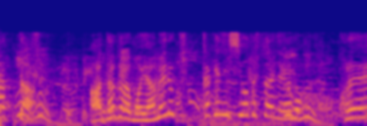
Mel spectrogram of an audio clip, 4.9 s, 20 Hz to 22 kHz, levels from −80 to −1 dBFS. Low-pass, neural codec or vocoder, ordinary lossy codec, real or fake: none; none; none; real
